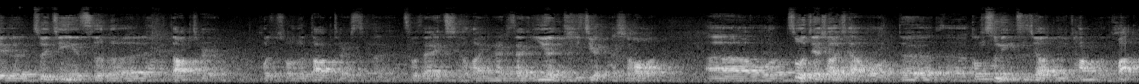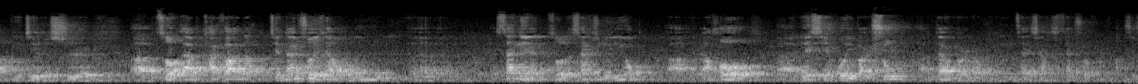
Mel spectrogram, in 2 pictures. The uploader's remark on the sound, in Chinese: 本期节目为MIA 2013交互设计论坛的发言录音整理而成。现场录音效果一般，对音质要求较高的朋友请慎重下载。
